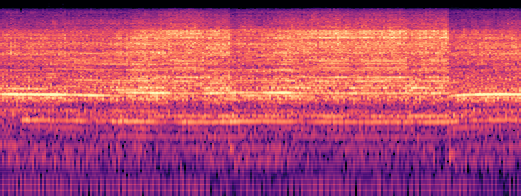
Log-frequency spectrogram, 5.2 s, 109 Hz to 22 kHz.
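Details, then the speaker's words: LG front-load washer-dryer with a jury-rigged drain pump on a manual arcade-button switch, draining at the 15-minute mark: steady, even pump whine with a constant hum and no knocking or grinding. The pump runs normally. "so as you can see I'm draining it now because"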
